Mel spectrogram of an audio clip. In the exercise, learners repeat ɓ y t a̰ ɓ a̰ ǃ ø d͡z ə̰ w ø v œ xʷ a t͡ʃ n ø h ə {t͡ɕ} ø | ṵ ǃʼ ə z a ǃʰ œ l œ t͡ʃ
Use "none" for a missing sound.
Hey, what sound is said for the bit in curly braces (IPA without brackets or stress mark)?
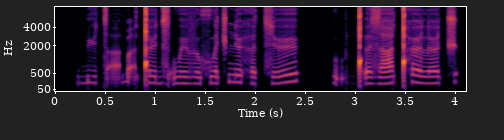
t͡s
